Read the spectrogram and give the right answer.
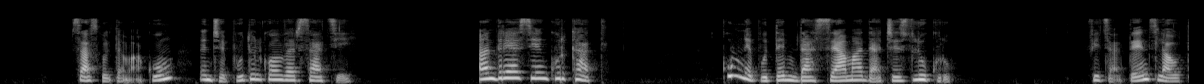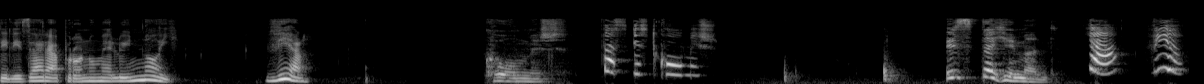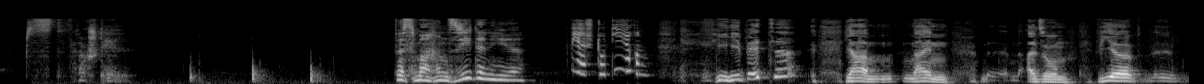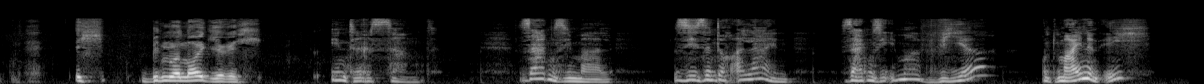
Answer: Auzind vocea lui Andreas și felul cum se bâlbâie, v-ați dat seama că e încurcat.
